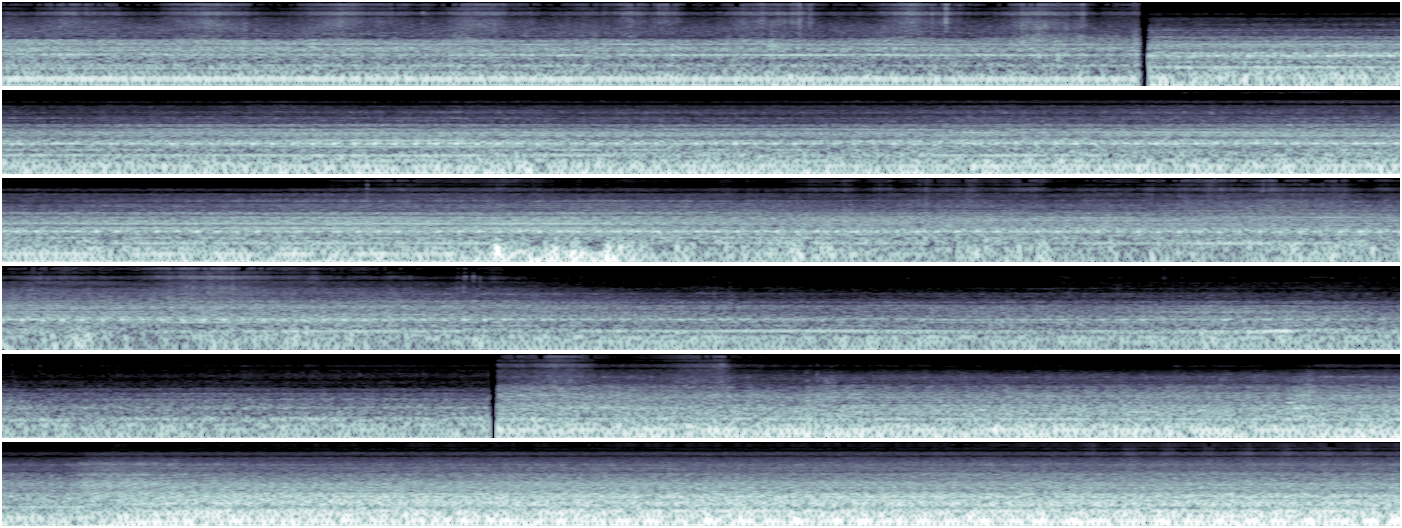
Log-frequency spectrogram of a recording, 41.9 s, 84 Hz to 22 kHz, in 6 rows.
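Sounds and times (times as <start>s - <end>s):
heavy machinery engine rumble: 0.0s - 41.9s.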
